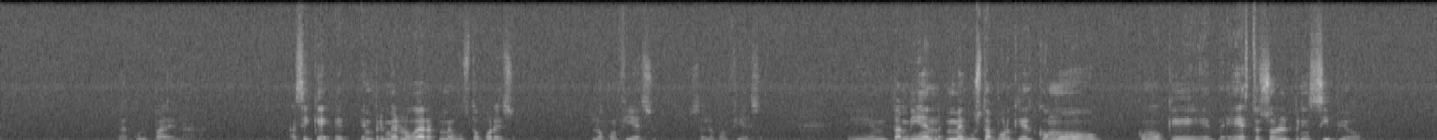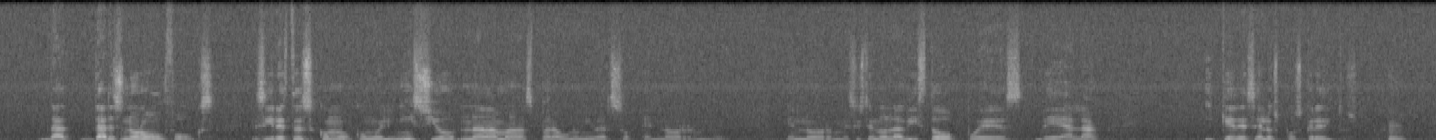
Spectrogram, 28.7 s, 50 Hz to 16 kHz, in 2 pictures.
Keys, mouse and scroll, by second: 5.3-22.3 drag, 22.5-27.1 drag.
